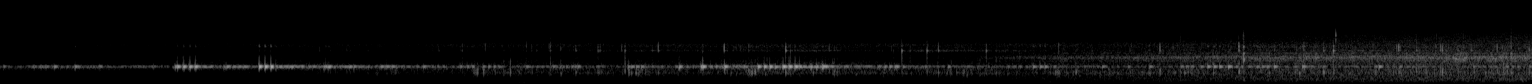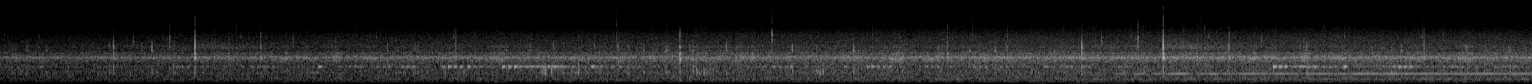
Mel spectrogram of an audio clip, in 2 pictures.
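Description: Dark ambient instrumental music: a sustained high, wavering drone with faint crackles. About a third of the way in, a hissing wash and a second, higher drone join it, swelling slowly louder.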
